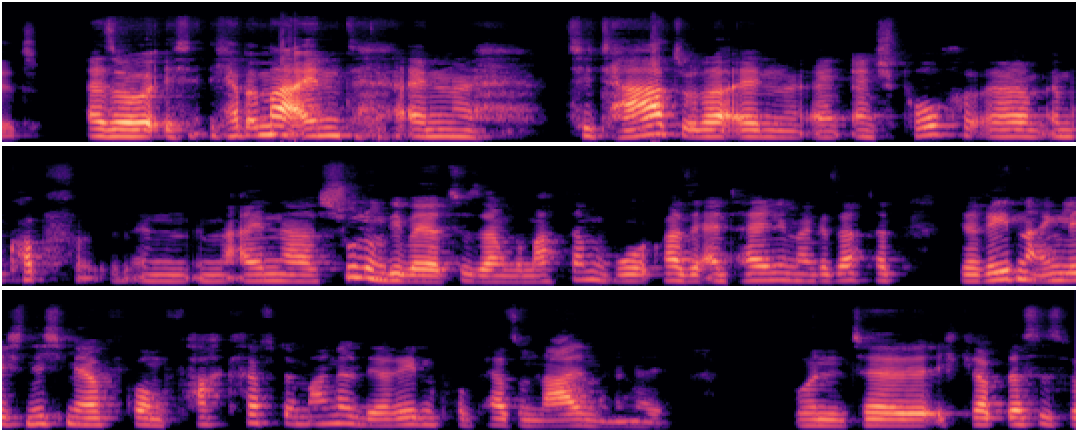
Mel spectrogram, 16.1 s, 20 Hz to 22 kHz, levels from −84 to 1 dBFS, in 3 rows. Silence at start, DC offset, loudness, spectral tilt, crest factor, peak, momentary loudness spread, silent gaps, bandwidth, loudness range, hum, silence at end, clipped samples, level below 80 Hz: 0 s; under 0.1%; -21 LUFS; -5 dB/octave; 22 dB; 0 dBFS; 19 LU; 0.22-0.38 s, 10.07-10.14 s, 14.12-14.16 s, 14.33-14.69 s; 14 kHz; 9 LU; none; 0 s; under 0.1%; -74 dBFS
